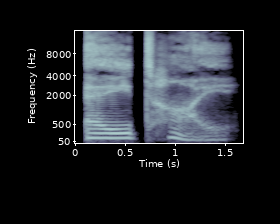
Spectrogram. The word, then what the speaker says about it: a ty: After you introduce yourself, you ask, a tie, pronounced ati.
